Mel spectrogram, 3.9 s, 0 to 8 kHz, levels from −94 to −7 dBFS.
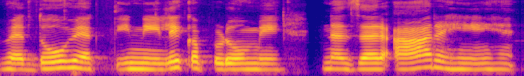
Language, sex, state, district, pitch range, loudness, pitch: Hindi, female, Haryana, Charkhi Dadri, 190-205 Hz, -16 LUFS, 195 Hz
